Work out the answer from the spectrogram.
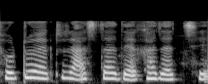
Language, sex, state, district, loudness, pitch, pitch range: Bengali, female, West Bengal, Alipurduar, -12 LUFS, 265 Hz, 240-275 Hz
